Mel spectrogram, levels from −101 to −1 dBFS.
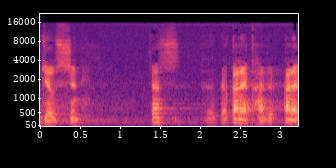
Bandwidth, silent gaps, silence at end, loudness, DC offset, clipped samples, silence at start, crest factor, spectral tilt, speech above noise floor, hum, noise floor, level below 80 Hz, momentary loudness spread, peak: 15.5 kHz; none; 0 s; -22 LUFS; under 0.1%; under 0.1%; 0 s; 22 dB; -2.5 dB/octave; 25 dB; none; -46 dBFS; -60 dBFS; 20 LU; 0 dBFS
